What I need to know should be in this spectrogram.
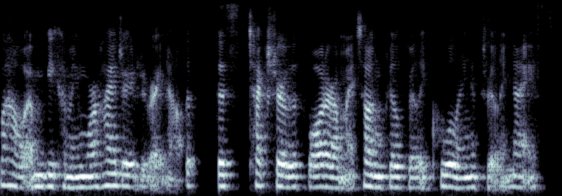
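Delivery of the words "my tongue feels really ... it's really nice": ordinary talk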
